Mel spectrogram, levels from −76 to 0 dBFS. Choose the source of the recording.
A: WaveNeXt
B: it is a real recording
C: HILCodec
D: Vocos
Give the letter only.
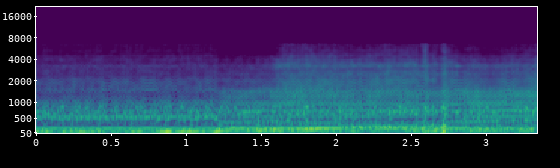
D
